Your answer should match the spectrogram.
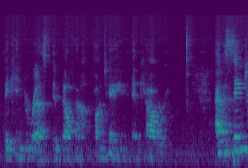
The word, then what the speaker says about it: Bellefontaine: Next door to Bellefontaine is also Bellefontaine, that is the correct way to pronounce it. It's not Bellefontaine, it's Bellefontaine.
